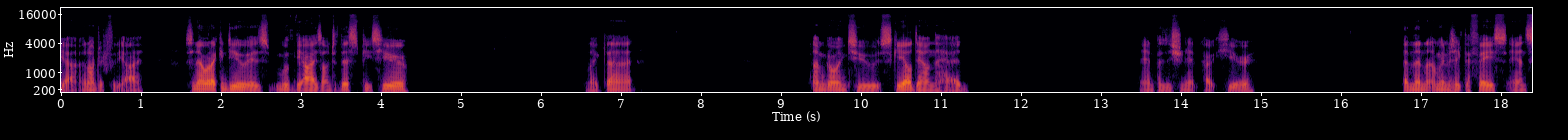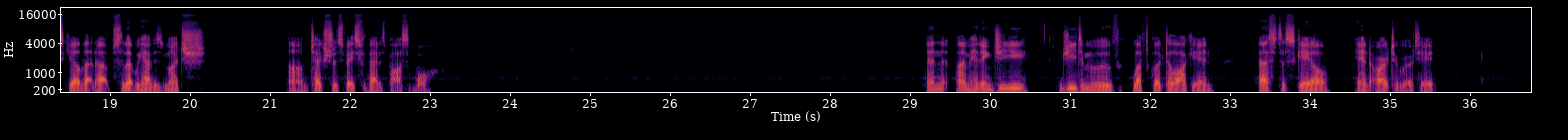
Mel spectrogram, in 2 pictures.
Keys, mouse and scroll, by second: 1.5 middle click, 3.9-8.3 drag, 5.0 l, 5.6 g, 9.3 ;, 9.6 l, 10.3 s, 12.9 g, 16.0-18.5 drag, 17.4 l, 18.1 s, 20.7 s, 21.9 g, 24.7 s, 25.8-28.6 typing, 29.8 g, 32.8 s, 34.5 r, 36.1 Tab.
